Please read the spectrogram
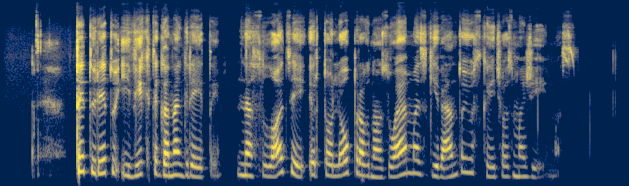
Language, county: Lithuanian, Marijampolė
